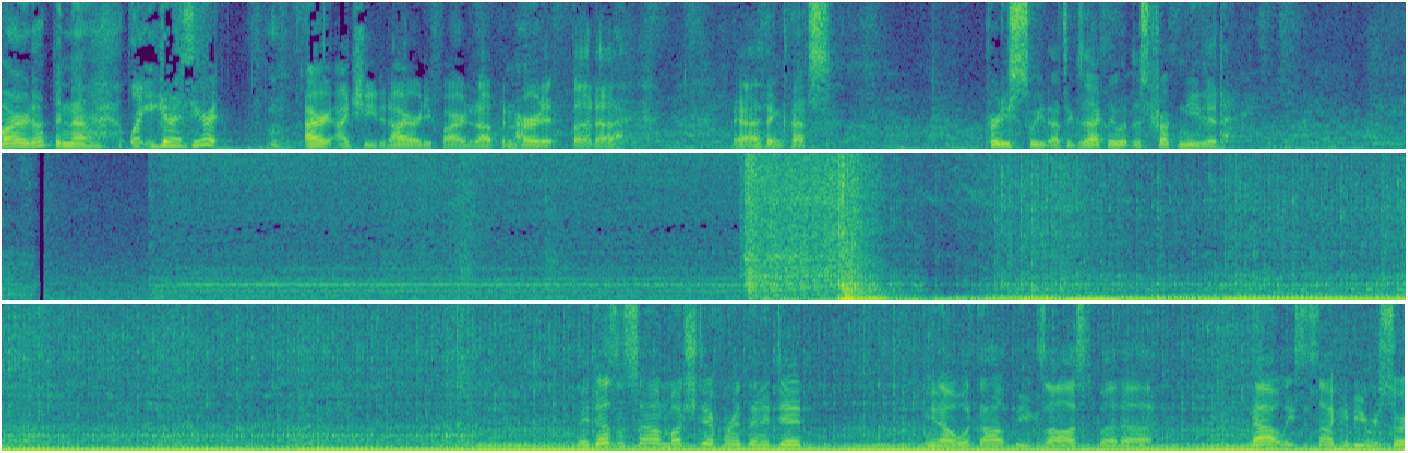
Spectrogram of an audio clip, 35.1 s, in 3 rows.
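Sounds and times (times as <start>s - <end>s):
starter motor cranking: 17.8s - 20.8s
engine starting and idling: 17.8s - 35.0s.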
